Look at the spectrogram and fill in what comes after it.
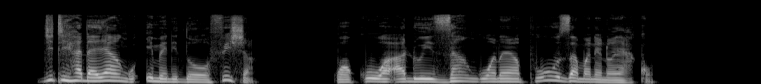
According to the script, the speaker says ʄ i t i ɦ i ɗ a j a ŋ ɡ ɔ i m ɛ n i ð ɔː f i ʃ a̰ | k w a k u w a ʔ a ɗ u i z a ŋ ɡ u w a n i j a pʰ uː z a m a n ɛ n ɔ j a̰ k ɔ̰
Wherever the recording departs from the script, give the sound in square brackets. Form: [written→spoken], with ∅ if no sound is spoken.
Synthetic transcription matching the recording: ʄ i t i ɦ [i→a] ɗ a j a ŋ ɡ [ɔ→u] i m ɛ n i ð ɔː f i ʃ a̰ | k w a k u w a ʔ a ɗ u i z a ŋ ɡ u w a n [i→a] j a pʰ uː z a m a n ɛ n ɔ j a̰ k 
